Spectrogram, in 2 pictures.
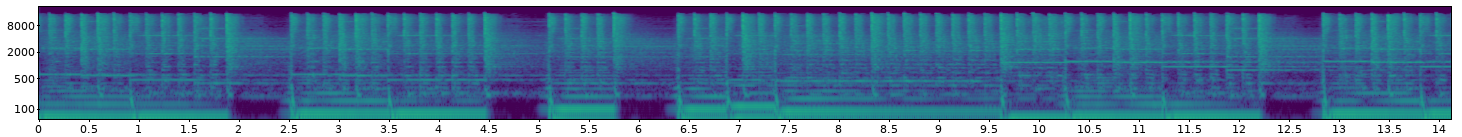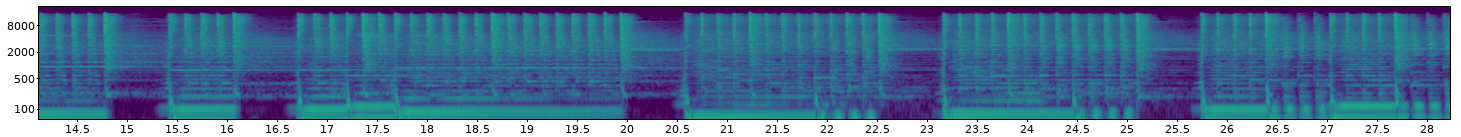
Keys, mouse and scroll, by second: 3.7 click, 6.0 click, 10.9 click, 12.5 click, 15.1 shift+click, 17.5 click, 19.5 click, 21.0 click.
